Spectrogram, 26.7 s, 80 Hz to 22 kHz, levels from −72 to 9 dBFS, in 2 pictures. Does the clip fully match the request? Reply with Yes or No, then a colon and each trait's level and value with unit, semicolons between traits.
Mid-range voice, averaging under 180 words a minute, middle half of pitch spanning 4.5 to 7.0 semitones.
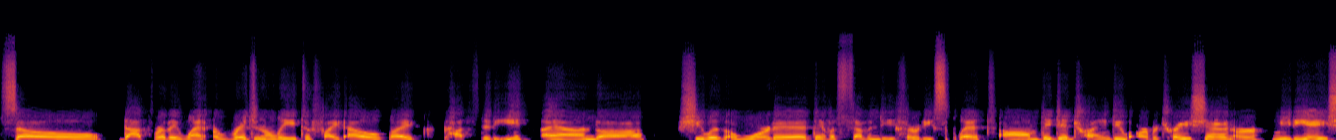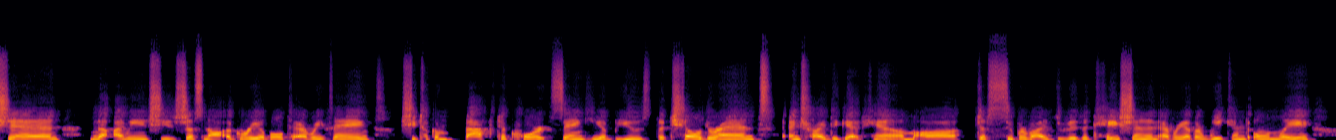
No: medium, 175 Hz; average, 145 wpm; average, 3.7 semitones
